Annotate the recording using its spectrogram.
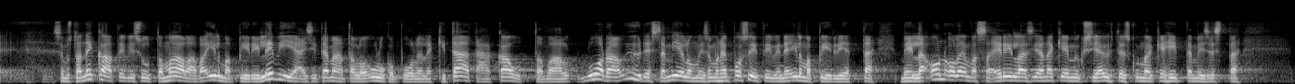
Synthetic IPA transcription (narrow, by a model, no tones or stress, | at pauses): semːˑost̪ɑnekɑt̪iʋisuːt̪ːɑmɑːlɑːʋɑilmɑpiːrileʋiæisit̪æmænt̪ɑloulkopuolelːekːit̪æːt̪ækɑut̪ːɑʋɑːlluodɑːnyhdesːæmielumːinsemːoneposit̪iːʋineilmɑpiːriet̪ːæ | meilːæʔonolemɑsːɑerilˑɑisiɑnækemyksiæyht̪eˑiskunːɑkehit̪ːæmisest̪æ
